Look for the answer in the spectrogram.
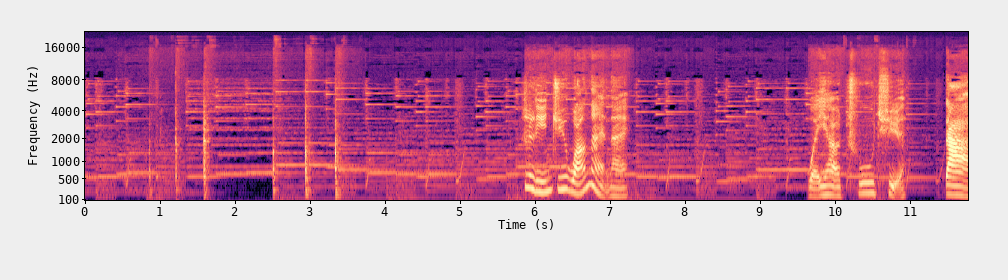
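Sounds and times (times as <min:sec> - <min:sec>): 
knocking on a door: 0:00.8 - 0:01.8, 0:02.5 - 0:03.6
speech: 0:05.8 - 0:07.4, 0:09.6 - 0:11.7.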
